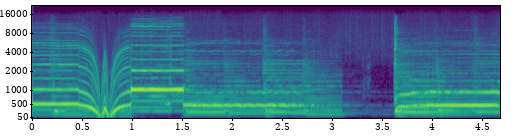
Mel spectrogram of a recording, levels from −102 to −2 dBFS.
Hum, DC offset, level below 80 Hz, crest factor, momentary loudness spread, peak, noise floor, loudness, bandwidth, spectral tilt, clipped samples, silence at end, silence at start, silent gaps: none; under 0.1%; -60 dBFS; 12 dB; 13 LU; -10 dBFS; -59 dBFS; -23 LUFS; 15 kHz; -4.5 dB/octave; under 0.1%; 0 s; 0 s; none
